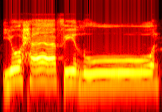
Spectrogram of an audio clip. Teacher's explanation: یحا میں ہا کو واضح کریں گے اور وقف کرتے ہوئے تھوڑا لمبا۔ یحافظون، والذین هم علی صلاتہم یحافظون، اس طرح سے۔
